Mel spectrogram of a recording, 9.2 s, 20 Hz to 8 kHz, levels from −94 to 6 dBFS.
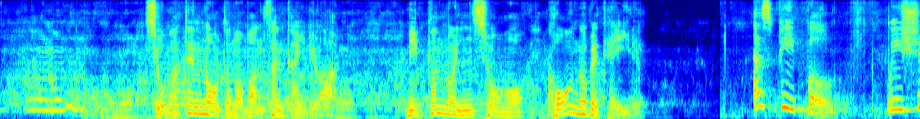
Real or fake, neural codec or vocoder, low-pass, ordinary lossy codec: fake; codec, 16 kHz, 4.8 kbps, FACodec; none; none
